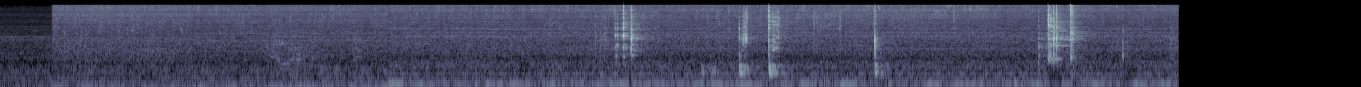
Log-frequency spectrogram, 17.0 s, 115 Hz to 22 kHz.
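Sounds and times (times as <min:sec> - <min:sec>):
food sizzling in oil: 0:00.7 - 0:14.8
utensil clinking and scraping pan: 0:07.4 - 0:10.6, 0:13.0 - 0:13.6.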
